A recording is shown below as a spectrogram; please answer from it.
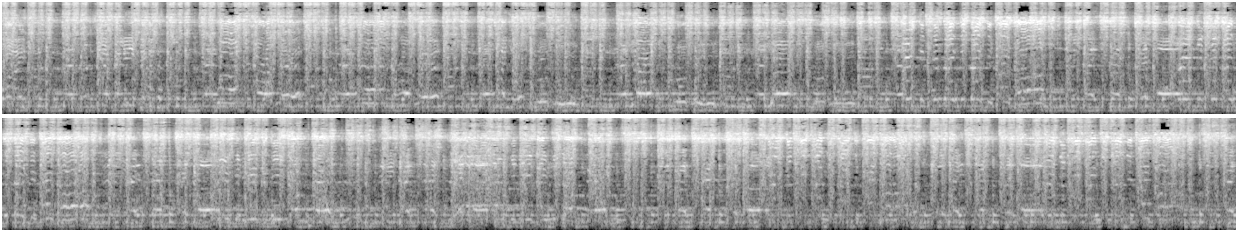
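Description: Live folk music with hand drums and a steady shaker rattle, a wavering melody line over them, loud and unbroken.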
